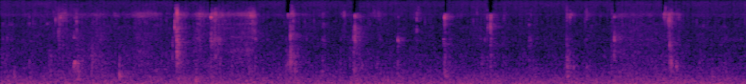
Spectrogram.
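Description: Faint chewing of a corn dog, heard as soft, irregular mouth clicks and smacks, about one every half second to second.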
